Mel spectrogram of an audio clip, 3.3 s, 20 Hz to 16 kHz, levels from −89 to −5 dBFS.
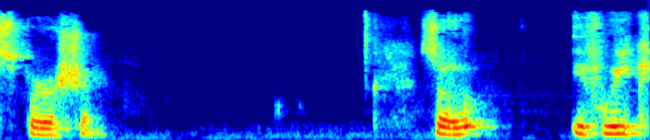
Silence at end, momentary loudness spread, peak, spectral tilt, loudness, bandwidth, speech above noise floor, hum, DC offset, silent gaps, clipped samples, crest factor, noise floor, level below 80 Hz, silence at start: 0 s; 21 LU; -6 dBFS; -4 dB/octave; -23 LUFS; 12.5 kHz; 47 dB; none; under 0.1%; none; under 0.1%; 18 dB; -68 dBFS; -64 dBFS; 0 s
